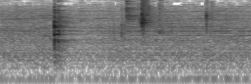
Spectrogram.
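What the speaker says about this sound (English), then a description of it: "I'm gonna crack them in a separate bowl just to make sure that they're okay" Fresh homegrown eggs cracked against a bowl and dropped into a separate bowl: a sharp tap and clink, then a softer knock a moment later, close and clear in a quiet kitchen, with no talk.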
